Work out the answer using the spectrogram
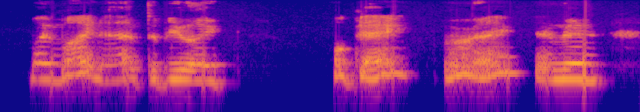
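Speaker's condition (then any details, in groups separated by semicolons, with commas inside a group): Aicardi-goutieres syndrome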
